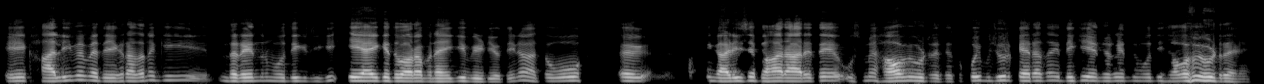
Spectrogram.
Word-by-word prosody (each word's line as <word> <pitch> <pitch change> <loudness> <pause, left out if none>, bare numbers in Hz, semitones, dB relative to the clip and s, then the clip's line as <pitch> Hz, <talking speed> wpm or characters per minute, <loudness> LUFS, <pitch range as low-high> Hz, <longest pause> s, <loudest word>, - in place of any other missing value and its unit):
एक 165 0 -1
हाल 150 0 +3
ही 175 - -2
में, 205 +1 -2
मैं 185 -2 0
देख 150 -1 -3
रहा 160 -1 0
था 165 - -1
ना 200 - -7
कि 195 +1 -11 0.6
नरेंद्र 160 +2 +2
मोदी 160 -2 -5
जी 150 0 -17
की 180 +4 -10 0.2
एआई 165 -1 +7
के 165 0 +3
द्वारा 150 -1 +5
बनाई 140 0 +1
गई 155 +2 0
वीडियो 135 -2 -4
थी 145 - -9
ना, 185 -1 -3
तो 155 +1 -10
वो 165 +3 0 0.4
अ, - - -2
अपनी 175 - -5
गाड़ी 155 +1 +4
से 175 +2 -1
बाहर 155 +1 +4
आ 150 0 +6
रहे 155 +1 -1
थे, 180 +3 -1
उसमें 175 +3 -9
हवा 150 0 +4
में 175 - -1
उड़ 165 -2 0
रहे 145 -1 -8
थे। 140 +1 -12
तो 145 +2 -32
कोई 180 0 +1
बुज़ुर्ग 180 +1 -3
कह 170 -1 +4
रहा 170 +1 -1
था, 185 - -6
"ये 180 - -6
देखिए, 170 +1 -1
नरेंद्र 165 +1 -8
मोदी 160 +1 -10
हवा 160 +2 +2
में 190 +3 +4
उड़ 175 -2 +6
रहे 145 -1 -1
हैं।" 125 -1 -24
160 Hz, 250 wpm, -22 LUFS, 150-175 Hz, 0.6 s, एआई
